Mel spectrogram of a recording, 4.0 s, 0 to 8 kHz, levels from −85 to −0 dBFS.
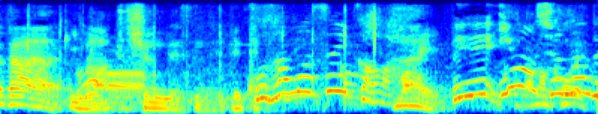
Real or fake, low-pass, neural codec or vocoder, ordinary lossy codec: real; 7.2 kHz; none; none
